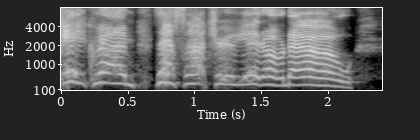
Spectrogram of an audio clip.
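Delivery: mock shouting, hard, high-pitched yell. Retelling what another person yelled at the speaker: imitating someone yelling. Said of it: "She was yelling at me".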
